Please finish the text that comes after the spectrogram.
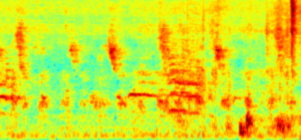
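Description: Small birds, sparrows, around their nest beneath a jujube tree in a garden, giving brief chirps and a few rustling wing flutters at close range, faint and scattered over a quiet background.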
